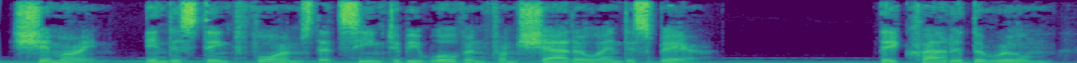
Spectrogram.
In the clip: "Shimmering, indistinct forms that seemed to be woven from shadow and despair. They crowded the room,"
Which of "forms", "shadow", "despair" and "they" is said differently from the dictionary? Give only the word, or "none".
none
